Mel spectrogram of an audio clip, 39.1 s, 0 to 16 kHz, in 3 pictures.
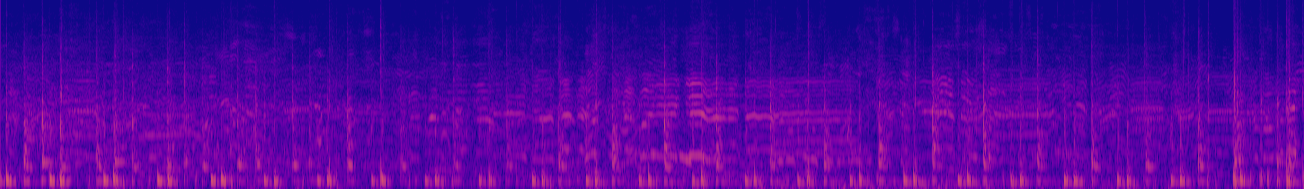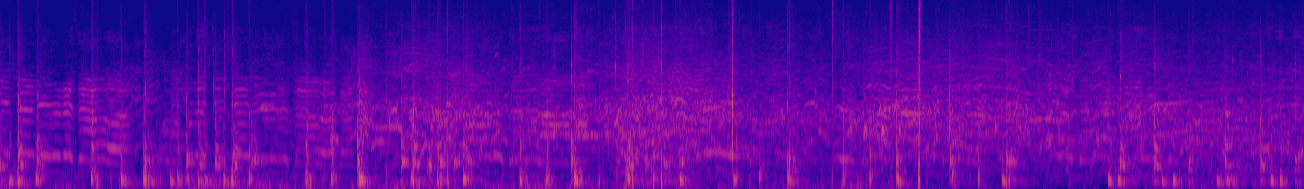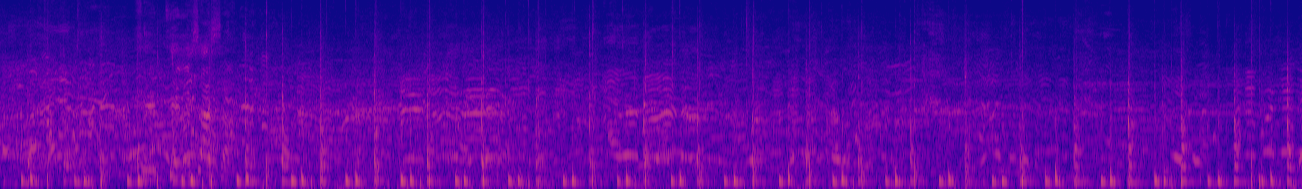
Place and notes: Sourou, Burkina Faso - traditionnal music
A party organised around the fire at night - dances and music
Lanfièra, Burkina Faso, 22 May 2016, 21:52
